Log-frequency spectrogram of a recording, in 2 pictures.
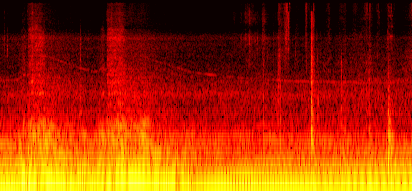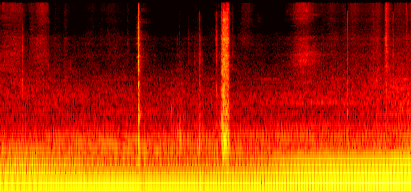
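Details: Impounded Honda Civic DX, manual, recently fitted with a new distributor cap and plug wires: cranks briefly, catches in about two seconds, then settles to a steady even idle with no knocks or misses; normal start and idle.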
